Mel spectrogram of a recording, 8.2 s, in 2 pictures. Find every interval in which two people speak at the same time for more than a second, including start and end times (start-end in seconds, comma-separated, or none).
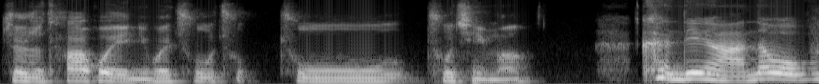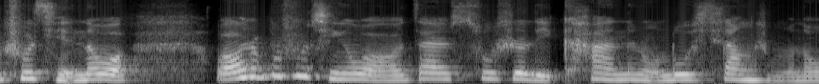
none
